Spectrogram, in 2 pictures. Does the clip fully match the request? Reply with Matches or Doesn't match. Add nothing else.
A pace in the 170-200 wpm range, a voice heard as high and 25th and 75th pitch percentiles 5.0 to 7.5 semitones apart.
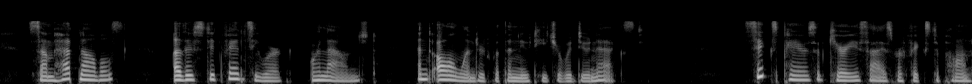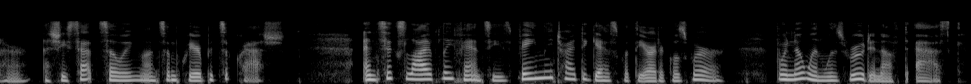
Matches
